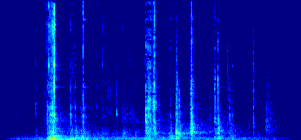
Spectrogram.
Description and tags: Unlocking Door
Key going into door and unlocking
door, metaal, open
